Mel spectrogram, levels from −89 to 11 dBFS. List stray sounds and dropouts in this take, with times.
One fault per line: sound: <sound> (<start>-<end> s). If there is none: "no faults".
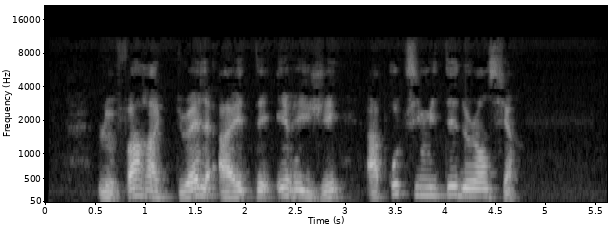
no faults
